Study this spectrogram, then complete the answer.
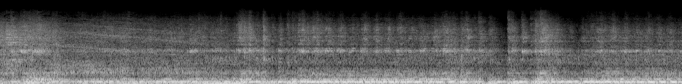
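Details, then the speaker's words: Barn-find 1971 Pontiac Formula V8: deep, steady burble with an even lumpy beat and no knocks or ticks; healthy normal idle. "So it seems to idle nice. So I can't wait to see how it drives."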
